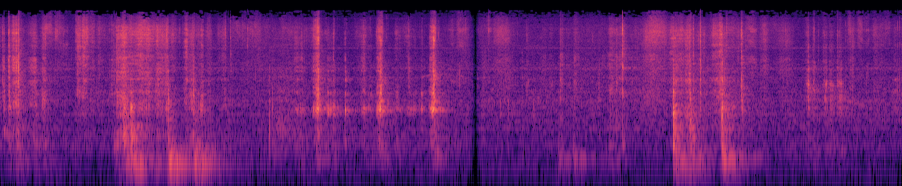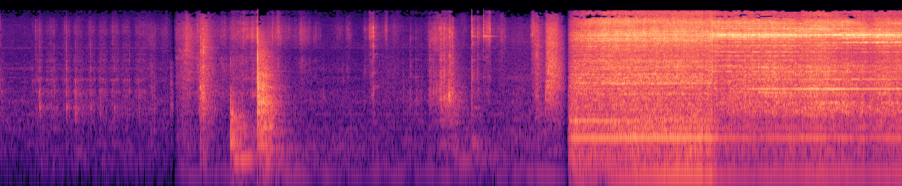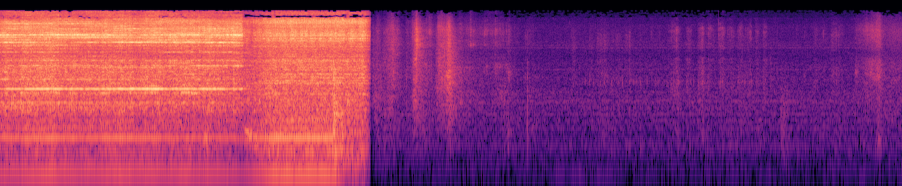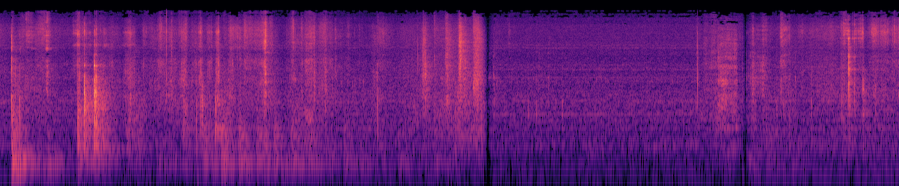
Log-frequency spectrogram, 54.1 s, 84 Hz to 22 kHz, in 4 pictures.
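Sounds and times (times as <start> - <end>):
band saw cutting wood: 22.1 - 32.6.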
